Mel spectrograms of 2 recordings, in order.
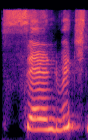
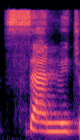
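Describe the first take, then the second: First: सैंडविच with the d clearly sounded; wrong pronunciation. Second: सैंडविच said as san-wich, no d; correct pronunciation. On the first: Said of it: "सैंडविच नहीं होता". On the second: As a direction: drop the d in सैंडविच. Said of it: "सैंडविच होता है". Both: Shown as a demonstration.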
